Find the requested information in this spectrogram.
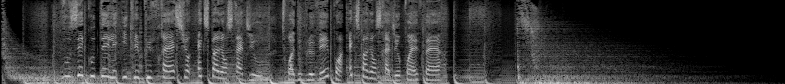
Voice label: Jingle Frais souriant; Vous Ecoutez Les Hits Les Plus Frais Sur ExperienceRadio.

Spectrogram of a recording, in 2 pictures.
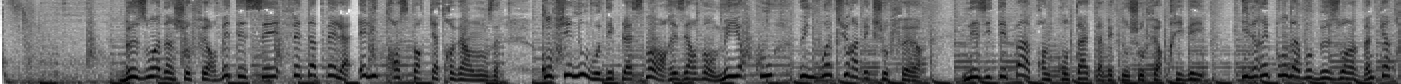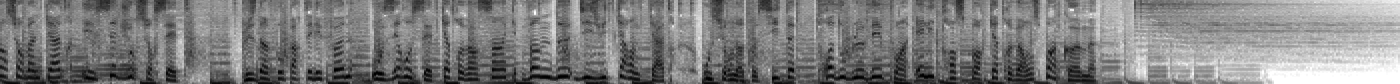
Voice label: affirmé convainquant promo jeune homme aigu SPOT PUB RADIO; ELITE TRANSPORT 91

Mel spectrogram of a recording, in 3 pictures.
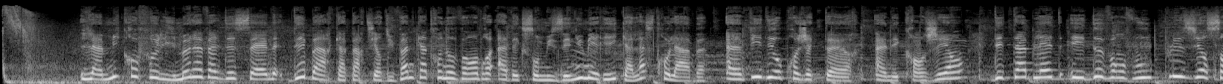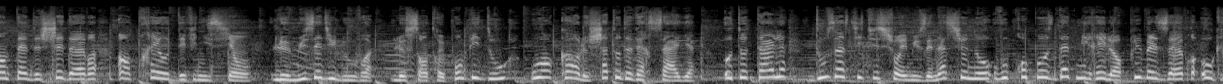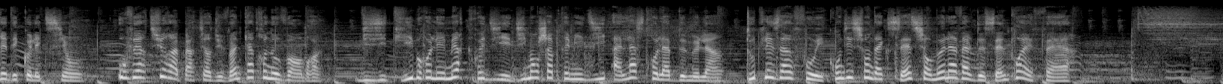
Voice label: Spot publicitaire radio Promo accueillant, voix off; MICRO FOLIE Melun Val De Seine.

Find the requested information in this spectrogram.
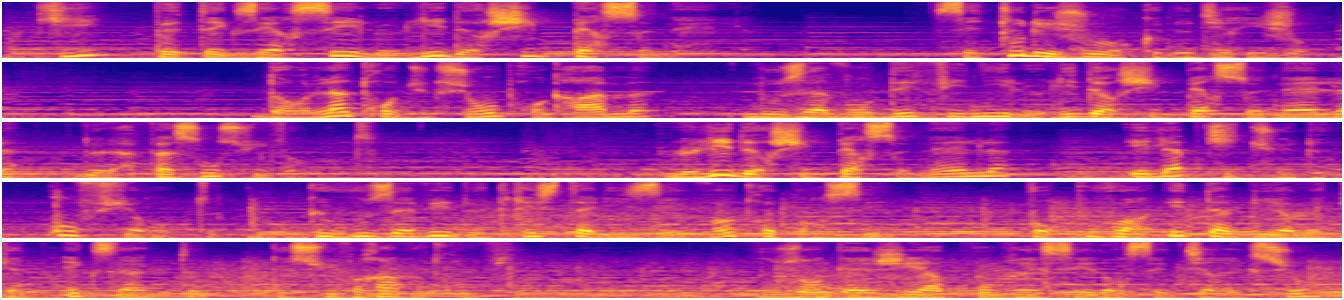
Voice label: homme senior posé grave explicatif; Le leadership personnel

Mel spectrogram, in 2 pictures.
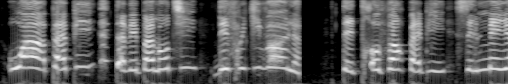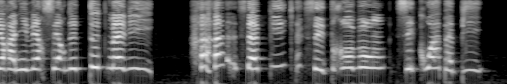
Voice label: Enfant Jeune garçon joyeux emmerveillé enjoué curieux; BD BOBOZ

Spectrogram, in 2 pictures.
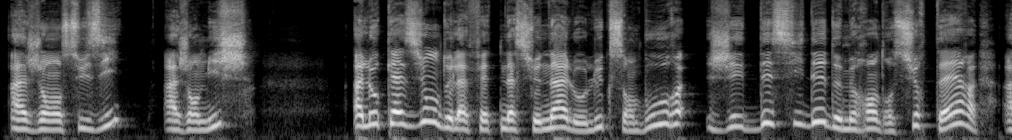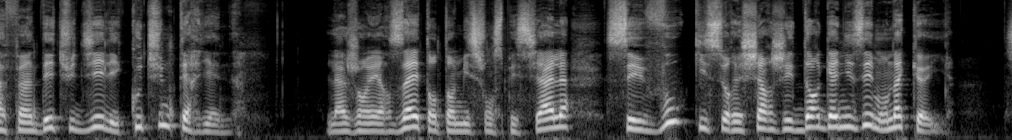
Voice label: sérieuse assurée adulte stricte grave; Commandante Alpha Fête nationale Nâchst statioun

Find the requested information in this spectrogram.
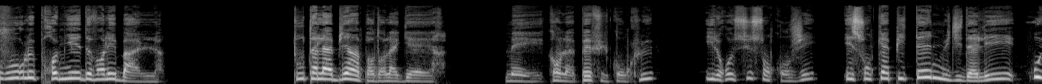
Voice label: conte homme senior grave; Lhomme à la peau dours Les frères grimm

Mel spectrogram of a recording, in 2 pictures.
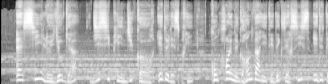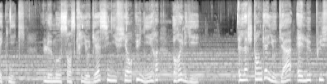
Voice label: L'ASHTANGA YOGA le plus physique et le plus dynamique de tous les yogas. E-learning; Ton explicatif

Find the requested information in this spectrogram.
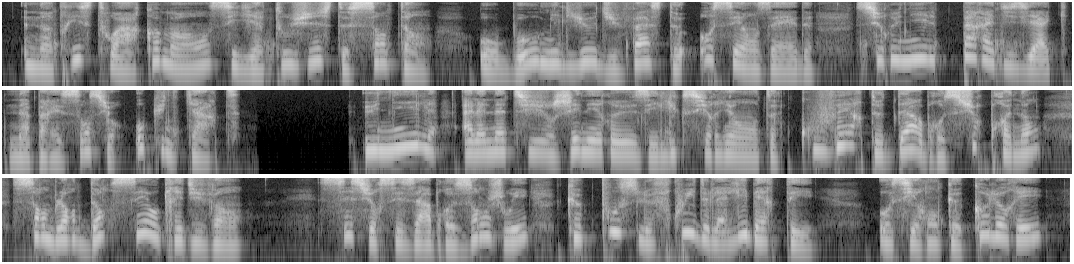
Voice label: Narration voix femme; BD BOBOZ

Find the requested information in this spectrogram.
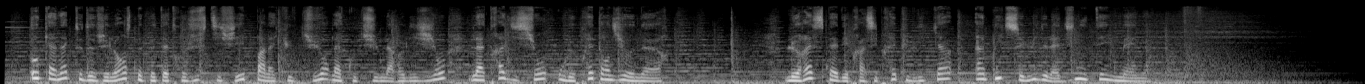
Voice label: extrait Animation Tik Tok, voix off; Droit des femmes; Lhymen; Fédération Gams; Sadressant aux Jeunes

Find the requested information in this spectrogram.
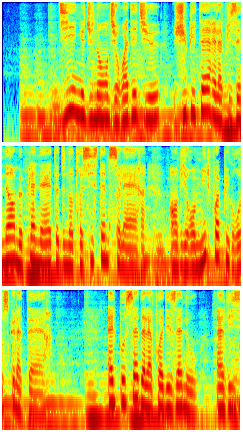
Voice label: narration documentaire; JUPITER

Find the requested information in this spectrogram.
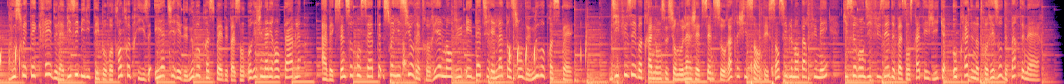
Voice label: ton dynamique explicatif rassurant promo; SENSO KONCEPT

